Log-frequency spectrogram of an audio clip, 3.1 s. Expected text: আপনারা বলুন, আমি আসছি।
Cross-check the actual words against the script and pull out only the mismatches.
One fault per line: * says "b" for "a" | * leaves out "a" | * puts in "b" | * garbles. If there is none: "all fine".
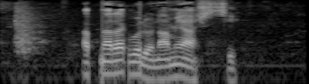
all fine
